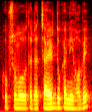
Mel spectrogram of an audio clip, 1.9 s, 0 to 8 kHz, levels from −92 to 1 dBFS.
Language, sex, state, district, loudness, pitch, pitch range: Bengali, male, Tripura, West Tripura, -18 LUFS, 115 Hz, 110-120 Hz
